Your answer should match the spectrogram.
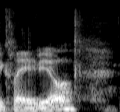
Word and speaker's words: Klaviyo: I learned how to say it, pronounce it right, because I just ran into them. So it's actually Klaviyo, and they told me that.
